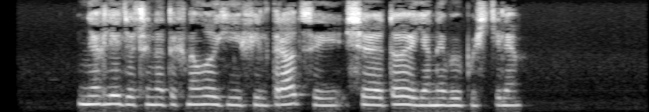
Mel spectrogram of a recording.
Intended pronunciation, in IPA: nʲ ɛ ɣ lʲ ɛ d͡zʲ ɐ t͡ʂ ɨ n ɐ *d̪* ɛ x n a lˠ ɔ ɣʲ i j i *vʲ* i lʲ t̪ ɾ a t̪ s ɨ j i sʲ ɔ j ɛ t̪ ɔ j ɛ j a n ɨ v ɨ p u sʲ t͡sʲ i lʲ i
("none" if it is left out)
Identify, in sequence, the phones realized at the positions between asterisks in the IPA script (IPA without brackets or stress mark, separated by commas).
t̪, fʲ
